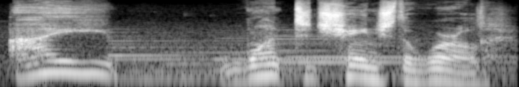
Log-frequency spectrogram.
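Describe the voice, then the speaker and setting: An actor playing an earnest, gentle, idealistic young fighter in a video game, with a slightly hesitant manner. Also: male voice, on the high side, very animated, slow, over loud music. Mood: earnest, hopeful. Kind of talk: English video game voice acting.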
